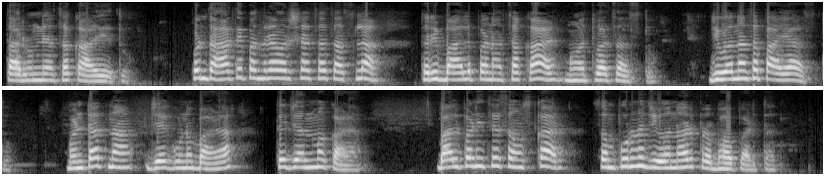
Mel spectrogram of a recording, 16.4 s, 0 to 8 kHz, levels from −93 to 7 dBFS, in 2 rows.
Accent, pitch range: native, 220-265 Hz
